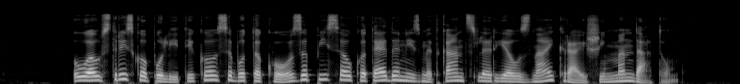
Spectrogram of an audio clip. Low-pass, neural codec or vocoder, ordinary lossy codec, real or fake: 10.8 kHz; codec, 24 kHz, 3.1 kbps, DualCodec; none; fake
